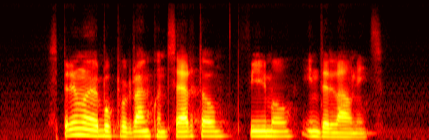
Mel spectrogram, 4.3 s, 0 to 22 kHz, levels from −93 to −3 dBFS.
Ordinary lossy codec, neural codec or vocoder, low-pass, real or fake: none; autoencoder, 48 kHz, 32 numbers a frame, DAC-VAE, trained on Japanese speech; 19.8 kHz; fake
